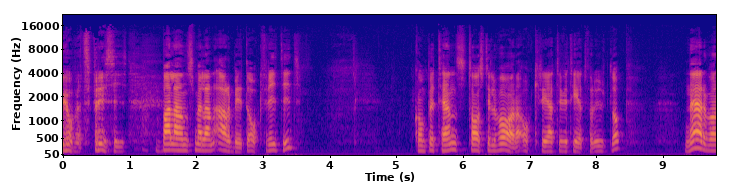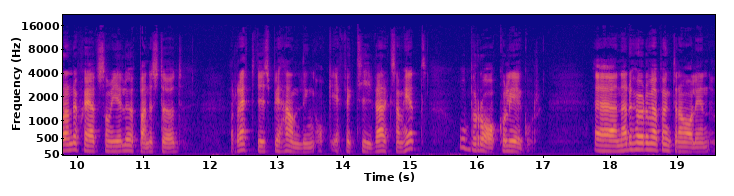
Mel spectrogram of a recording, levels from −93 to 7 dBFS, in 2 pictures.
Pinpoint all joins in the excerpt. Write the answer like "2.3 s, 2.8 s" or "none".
none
